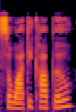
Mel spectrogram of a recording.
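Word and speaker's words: สวัสดีครับ: in Thailand boys were supposed to greet one another with sawati kapu with a pu being a silent syllable many tour guides like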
